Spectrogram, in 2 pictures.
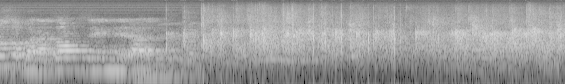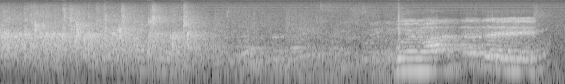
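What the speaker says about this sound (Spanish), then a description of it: "un fuerte aplauso para todos en general" An audience at a university natural sciences research seminar claps in a full, sustained round of applause lasting several seconds, with a speaker talking before and after.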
